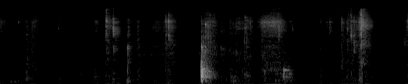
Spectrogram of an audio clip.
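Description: Scattered short scrapes, taps and rustles of forks on plates and sweet packets being handled at a table, the loudest about two seconds in.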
